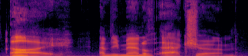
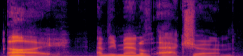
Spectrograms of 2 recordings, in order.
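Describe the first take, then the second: First: It is said in a Duke Nukem voice. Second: The same.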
